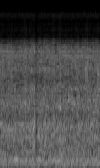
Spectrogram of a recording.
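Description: Loud, steady rumbling noise on police body-camera audio, with no clear speech.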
